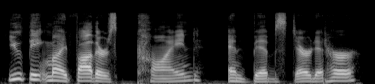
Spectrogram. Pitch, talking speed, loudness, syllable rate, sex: 155 Hz, 160 wpm, -20 LUFS, 3.8 syllables/s, female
